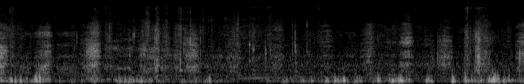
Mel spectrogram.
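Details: Staffordshire bull terrier kept as a pet, making low, rough grunts and breathy pants in an uneven pulsing run, with a few stronger puffs along the way.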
